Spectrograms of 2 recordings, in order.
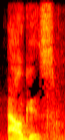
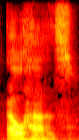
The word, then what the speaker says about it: Algiz: Anyways, this is ALGIZ. Other pronunciations, ALGIZ, ALGIZ.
